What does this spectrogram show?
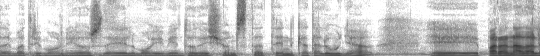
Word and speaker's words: Schoenstatt: ¿Lo he pronunciado bien? Schoenstatt, perfectamente.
